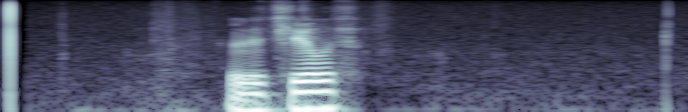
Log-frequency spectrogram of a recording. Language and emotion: Russian, neutral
